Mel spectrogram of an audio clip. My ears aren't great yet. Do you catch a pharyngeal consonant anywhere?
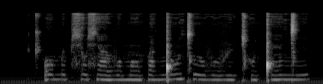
no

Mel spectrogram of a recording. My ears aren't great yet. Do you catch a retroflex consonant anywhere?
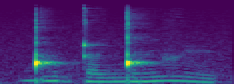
yes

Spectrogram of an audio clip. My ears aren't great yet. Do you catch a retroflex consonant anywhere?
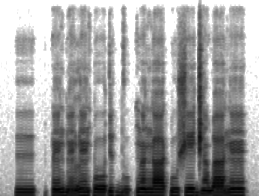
no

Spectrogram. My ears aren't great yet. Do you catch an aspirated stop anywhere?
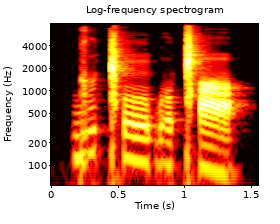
yes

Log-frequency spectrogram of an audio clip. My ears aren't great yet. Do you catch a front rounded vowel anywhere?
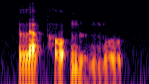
no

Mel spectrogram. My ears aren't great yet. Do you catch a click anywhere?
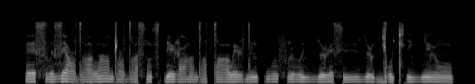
no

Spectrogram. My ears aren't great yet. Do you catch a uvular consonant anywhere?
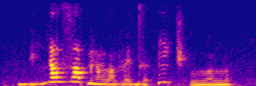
no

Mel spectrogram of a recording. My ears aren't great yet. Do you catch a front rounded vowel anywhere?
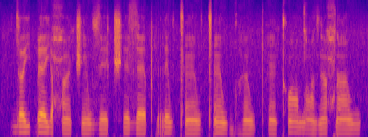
yes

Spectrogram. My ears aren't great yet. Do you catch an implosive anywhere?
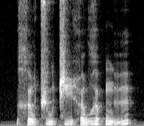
no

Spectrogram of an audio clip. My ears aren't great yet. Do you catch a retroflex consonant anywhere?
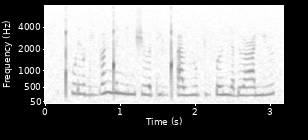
no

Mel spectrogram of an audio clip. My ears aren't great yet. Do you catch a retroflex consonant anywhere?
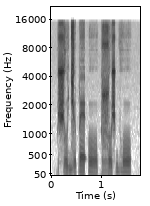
no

